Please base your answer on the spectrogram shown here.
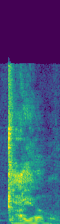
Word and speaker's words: Guile: It's pronounced Guile.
